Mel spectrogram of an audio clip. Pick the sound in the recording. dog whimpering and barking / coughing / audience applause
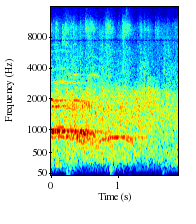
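audience applause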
